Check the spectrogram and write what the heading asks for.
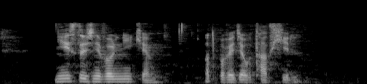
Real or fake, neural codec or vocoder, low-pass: real; none; 7.2 kHz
